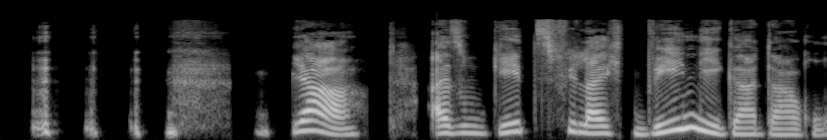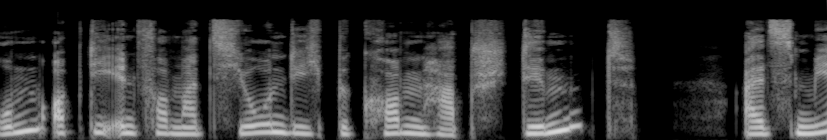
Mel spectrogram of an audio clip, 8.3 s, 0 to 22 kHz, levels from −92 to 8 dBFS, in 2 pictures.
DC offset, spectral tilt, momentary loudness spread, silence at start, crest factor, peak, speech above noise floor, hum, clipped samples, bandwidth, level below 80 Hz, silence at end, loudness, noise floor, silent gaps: under 0.1%; -4.5 dB/octave; 15 LU; 0.15 s; 18 dB; -2 dBFS; 41 dB; none; under 0.1%; 12.5 kHz; -68 dBFS; 0 s; -20 LUFS; -60 dBFS; 6.67-6.71 s, 7.37-7.46 s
